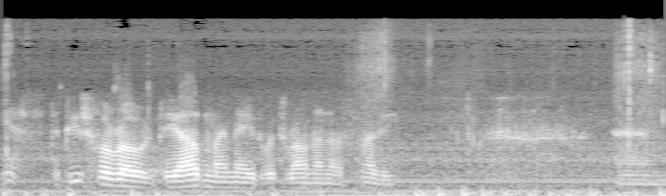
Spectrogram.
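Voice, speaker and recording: A man with an Irish accent, against noticeable background noise. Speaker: filmmaker and musician. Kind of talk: interview.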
